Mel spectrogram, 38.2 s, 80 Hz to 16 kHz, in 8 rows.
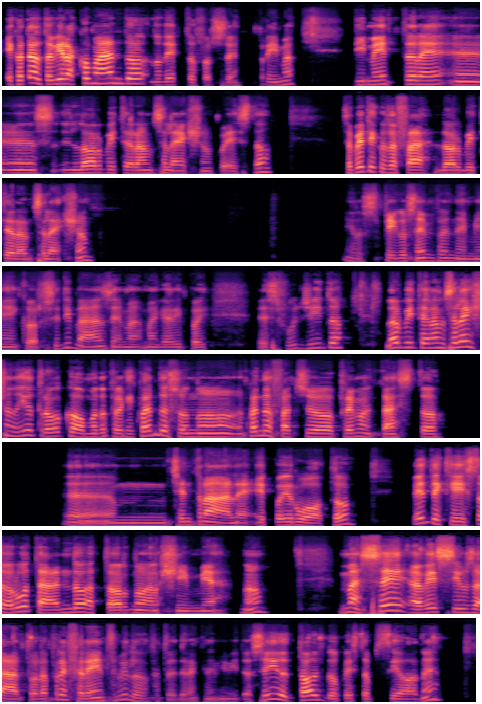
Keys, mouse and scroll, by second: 25.8 middle click, 28.5 click, 29.0 middle click, 32.7 click.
